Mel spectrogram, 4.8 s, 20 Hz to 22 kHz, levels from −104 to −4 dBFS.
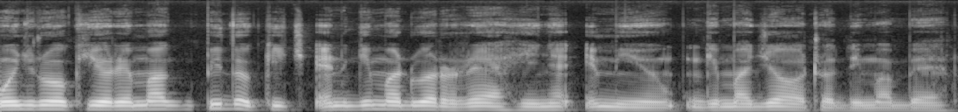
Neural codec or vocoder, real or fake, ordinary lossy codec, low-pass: none; real; none; none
